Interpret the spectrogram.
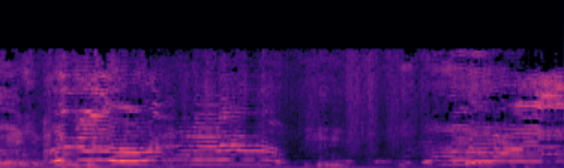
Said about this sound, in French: À entendre ces cris d'enfants, on comprend aisément que quelque chose ne va pas. Et d'infirmiers les auscultent. La plupart d'entre eux souffrent de malnutrition aiguë.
